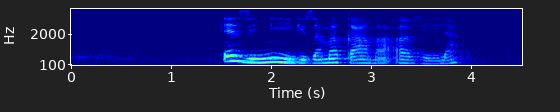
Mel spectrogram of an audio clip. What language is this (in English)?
Zulu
